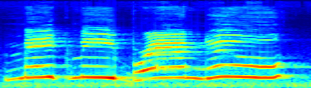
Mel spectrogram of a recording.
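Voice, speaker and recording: A woman voicing a shivering, sneezy storybook snowman who longs for warmth, with drawn-out, exaggerated delivery. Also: very high voice, little pitch movement, slight background noise, pitched above the performer's own voice, full character voice. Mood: pleading.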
